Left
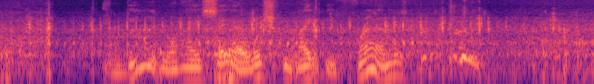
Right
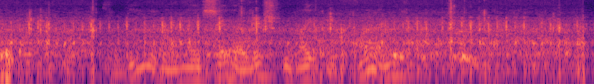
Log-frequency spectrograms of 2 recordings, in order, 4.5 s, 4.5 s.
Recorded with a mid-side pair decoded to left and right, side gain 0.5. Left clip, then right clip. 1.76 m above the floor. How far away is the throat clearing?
About 2 m.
